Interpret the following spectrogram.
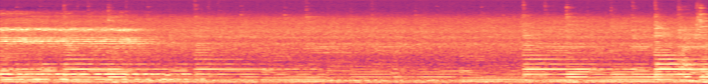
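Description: Acoustic guitar playing steadily, softer through the middle and filling out again near the end.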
